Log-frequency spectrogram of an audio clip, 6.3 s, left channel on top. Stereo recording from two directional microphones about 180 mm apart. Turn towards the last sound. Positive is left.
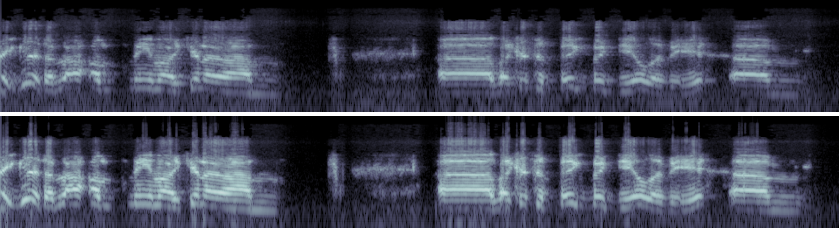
turn(degrees=-35)  # may be behind; listen again after turning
